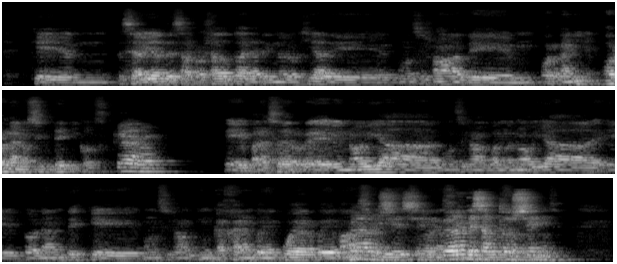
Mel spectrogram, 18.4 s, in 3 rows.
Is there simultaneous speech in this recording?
Yes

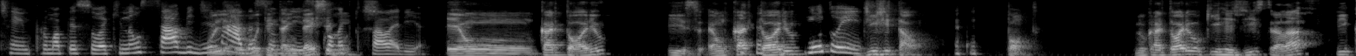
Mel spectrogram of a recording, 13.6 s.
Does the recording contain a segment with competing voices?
Yes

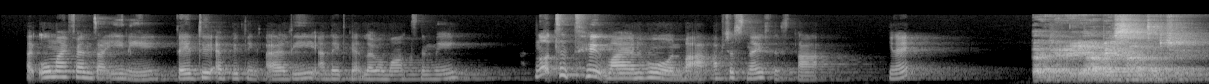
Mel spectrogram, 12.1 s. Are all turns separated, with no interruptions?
Yes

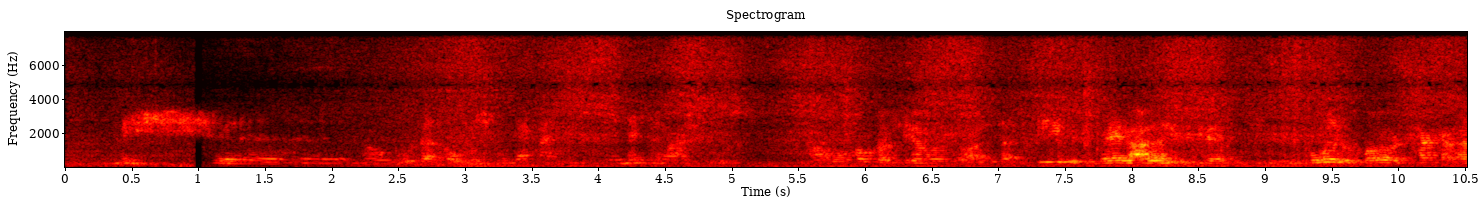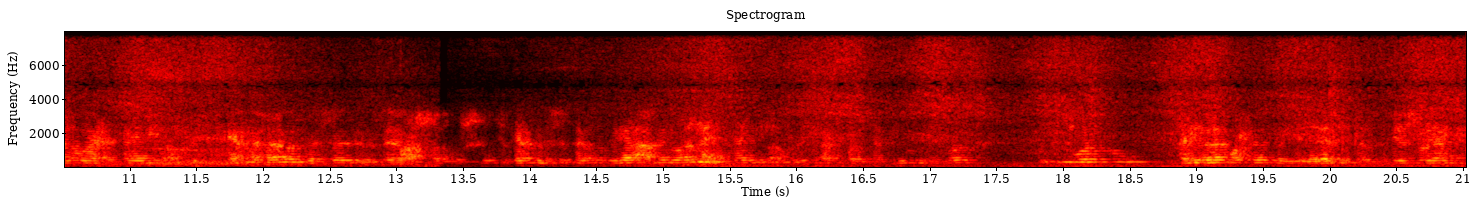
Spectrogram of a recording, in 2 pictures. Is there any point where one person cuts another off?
No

